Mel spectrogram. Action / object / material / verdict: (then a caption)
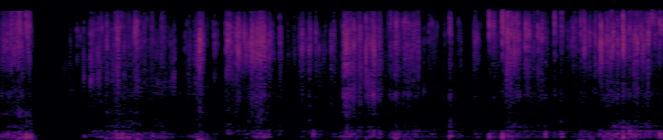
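scrape / small glass pebbles and glass chips / glass / none. Long dark-polished nails and fingertips scratch and rake through a pile of small, clear, flat-backed glass pebbles mixed with crushed glass chips on black cloth. The result is a dense, bright, crackling rustle of tiny clicks, with brief pauses.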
